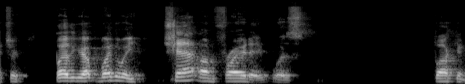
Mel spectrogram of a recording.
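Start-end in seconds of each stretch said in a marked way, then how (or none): none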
